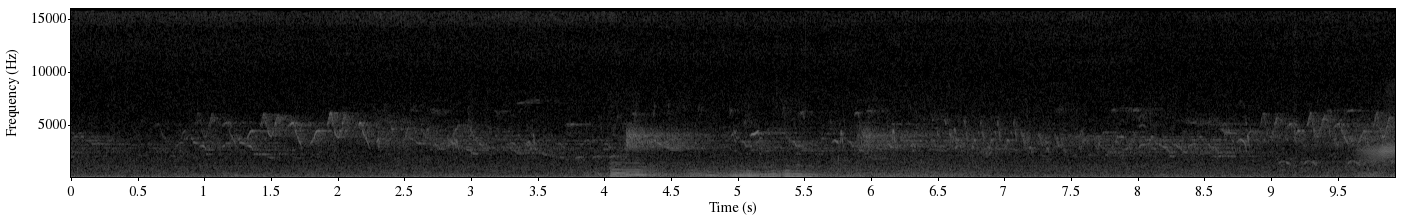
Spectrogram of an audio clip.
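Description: Faint outdoor nature ambience: a steady low rumble with scattered high bird chirps. About four seconds in comes a lower, wavering animal call lasting about a second and a half.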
